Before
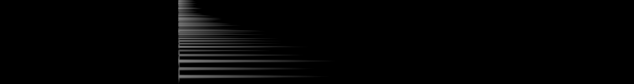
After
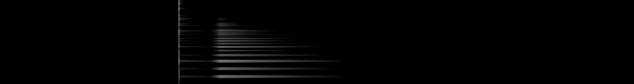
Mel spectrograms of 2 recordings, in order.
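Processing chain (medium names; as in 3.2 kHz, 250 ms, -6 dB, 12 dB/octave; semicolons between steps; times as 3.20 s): inverted gate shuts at -26 dBFS, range -32 dB; crackle 300 per s -68 dBFS; trim +6.5 dB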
